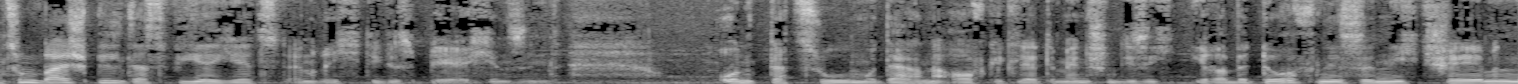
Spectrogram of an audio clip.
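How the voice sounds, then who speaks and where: Actor as pompous, smug astronaut, animated and mellow. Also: male voice, lowish voice, slight background noise, lightly acted. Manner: pompous, grandiloquent, wheedling. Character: smug, lecherous, delusionally upbeat male astronaut Walter. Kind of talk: satirical science-fiction radio drama acting.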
